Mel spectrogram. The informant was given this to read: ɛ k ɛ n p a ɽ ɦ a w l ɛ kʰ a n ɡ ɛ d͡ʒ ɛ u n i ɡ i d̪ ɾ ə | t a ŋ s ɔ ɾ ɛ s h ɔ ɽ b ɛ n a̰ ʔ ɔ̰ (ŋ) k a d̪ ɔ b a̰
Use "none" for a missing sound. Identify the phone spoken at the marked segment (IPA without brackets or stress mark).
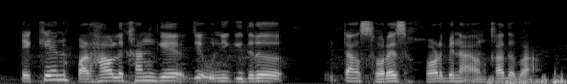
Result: n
